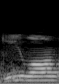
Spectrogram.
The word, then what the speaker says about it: Geelong: Quote, in the year 2000, Victory Faith Center was formed in Geelong, Australia.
